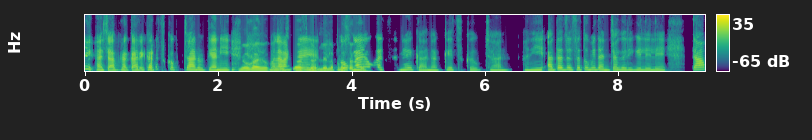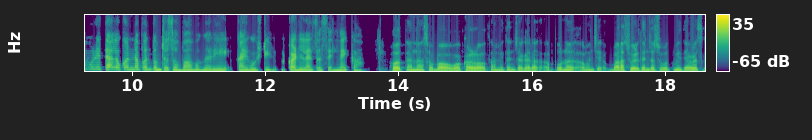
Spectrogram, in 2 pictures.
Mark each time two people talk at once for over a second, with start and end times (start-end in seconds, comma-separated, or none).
2.8-4.2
